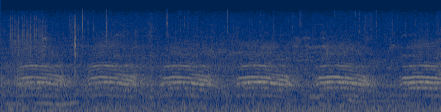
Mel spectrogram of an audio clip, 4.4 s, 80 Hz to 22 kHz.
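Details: Giant panda Tan Tan at Oji Zoo on 19 January 2021, excited by falling snow, standing up and scratching: a run of five arching, harmonic bleats, about one per second, over a steady low background rumble.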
